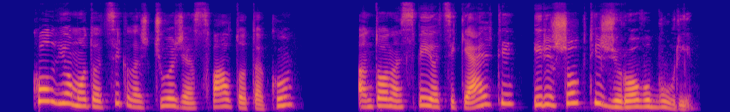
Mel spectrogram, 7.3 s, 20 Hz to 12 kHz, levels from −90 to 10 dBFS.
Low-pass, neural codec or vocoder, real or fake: 10.8 kHz; none; real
